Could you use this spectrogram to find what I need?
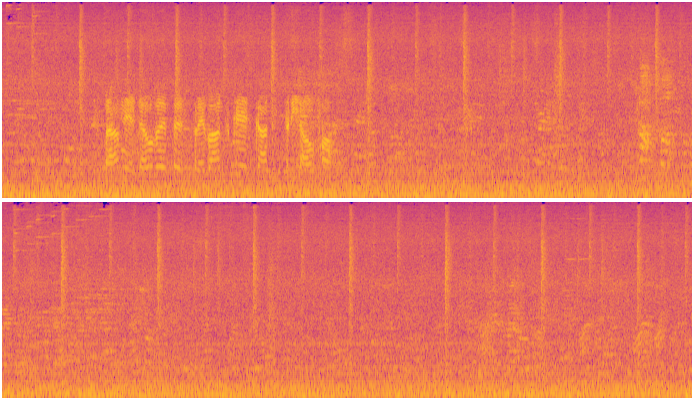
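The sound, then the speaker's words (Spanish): Steady, loud engine roar of an airplane accelerating and climbing in a flight simulator video game, a dense continuous drone lasting the whole stretch while a voice talks over it. “El avión va a acelerar. Va a levantar la altura, va a establecer la altura.”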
